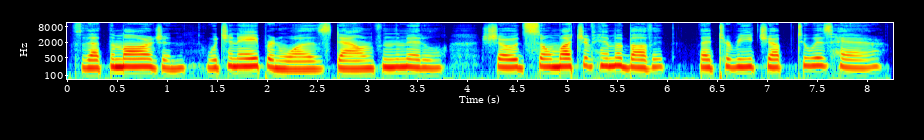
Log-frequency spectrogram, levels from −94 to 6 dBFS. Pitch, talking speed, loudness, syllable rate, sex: 210 Hz, 190 wpm, -15 LUFS, 4.5 syllables/s, female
